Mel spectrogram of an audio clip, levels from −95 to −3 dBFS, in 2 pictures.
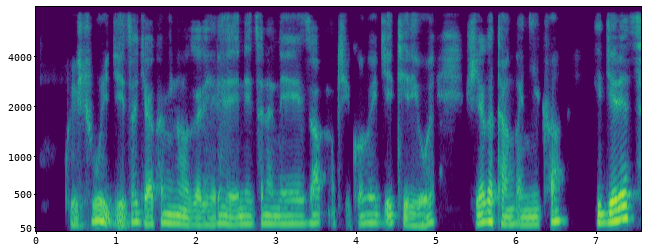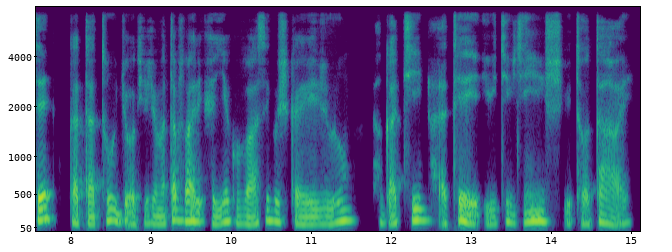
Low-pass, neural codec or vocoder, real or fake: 7.2 kHz; autoencoder, 48 kHz, 32 numbers a frame, DAC-VAE, trained on Japanese speech; fake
